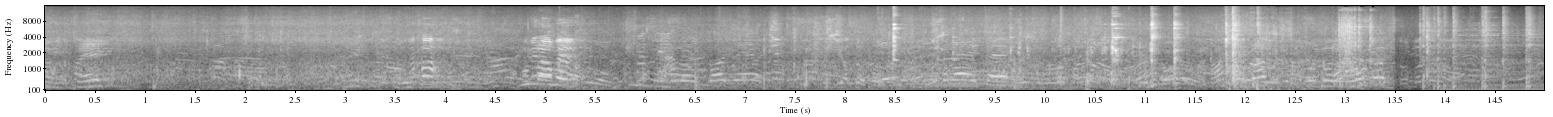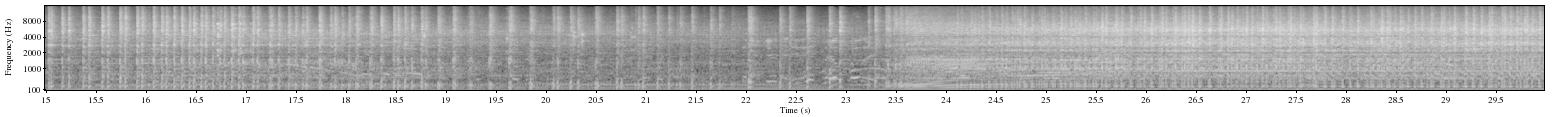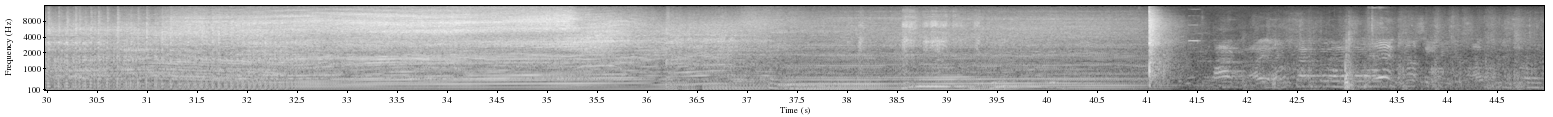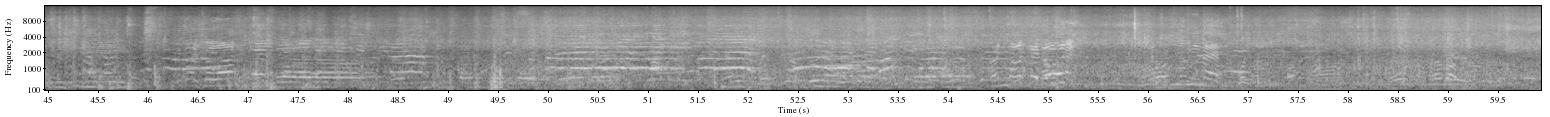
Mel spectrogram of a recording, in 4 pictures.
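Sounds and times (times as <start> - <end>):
small pump engine revving: 13.8 - 41.4.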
